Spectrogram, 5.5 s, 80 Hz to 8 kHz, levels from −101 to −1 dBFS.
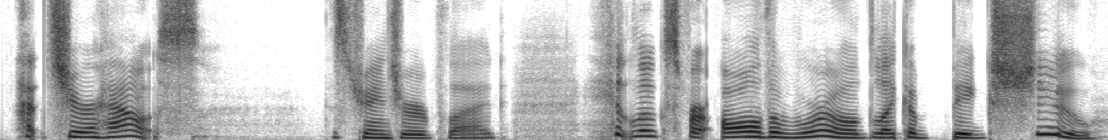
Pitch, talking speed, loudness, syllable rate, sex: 250 Hz, 175 wpm, -18 LUFS, 4.5 syllables/s, female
